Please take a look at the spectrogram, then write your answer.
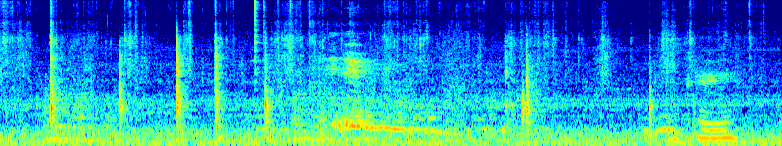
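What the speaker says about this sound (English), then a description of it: "Good stir." Rice with chicken, chickpeas and garlic stirred in a pan, with sharp spoon taps and knocks against the pan at irregular moments over a low sizzle, and a voice and some background chatter partway through.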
